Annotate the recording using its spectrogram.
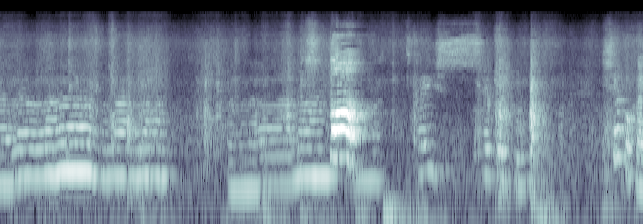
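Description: A woman humming a slow tune with her mouth closed, in long held notes. About three seconds in, a brief loud high-pitched voice cuts in.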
